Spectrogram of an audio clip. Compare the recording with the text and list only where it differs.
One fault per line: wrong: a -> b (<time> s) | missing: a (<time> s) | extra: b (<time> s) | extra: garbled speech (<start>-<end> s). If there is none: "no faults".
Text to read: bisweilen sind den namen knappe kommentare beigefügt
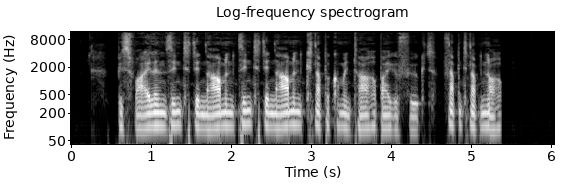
extra: sind den namen (2.1 s)
extra: garbled speech (4.7-5.4 s)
